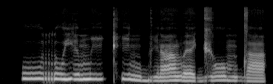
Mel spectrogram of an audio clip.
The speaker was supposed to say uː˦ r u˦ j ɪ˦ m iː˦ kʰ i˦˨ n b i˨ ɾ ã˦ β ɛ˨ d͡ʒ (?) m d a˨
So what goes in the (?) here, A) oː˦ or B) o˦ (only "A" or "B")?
A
